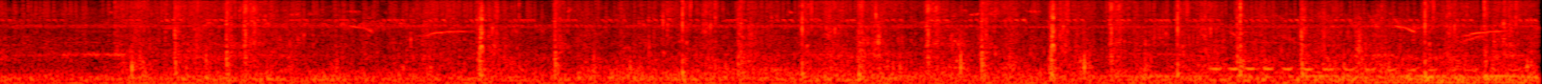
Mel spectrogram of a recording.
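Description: Footsteps run quickly over grass and stone.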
